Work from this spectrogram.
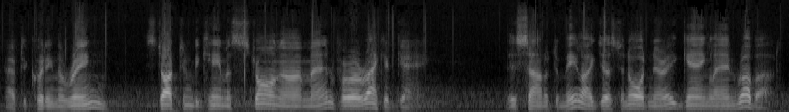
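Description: An actor playing a skeptical, plain-spoken district attorney, speaking and narrating in 1940s radio crime drama style. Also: male voice, mid-range voice, expressive, normal speed, close to an everyday voice. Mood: skeptical, businesslike. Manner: plain-spoken, matter-of-fact. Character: brisk, skeptical male district attorney, detective's companion. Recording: noisy vintage radio recording.

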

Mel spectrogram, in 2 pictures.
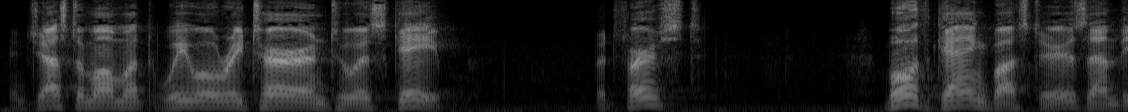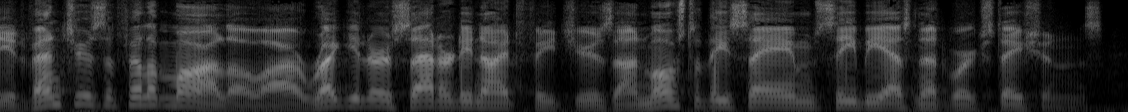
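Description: A man's voice: on the high side, lively intonation, moderate pace, bright, forceful tone. A man announcing in 1940s network radio style, polished, emphatic and formal. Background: music.

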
